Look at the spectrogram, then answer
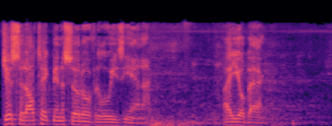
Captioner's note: audience laughs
